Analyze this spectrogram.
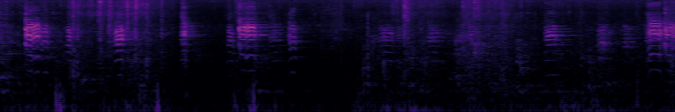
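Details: Captive bulbuls at a breeding facility, during a release: bright warbled phrases burst out about once a second over a steady low rumble and scattered knocks.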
